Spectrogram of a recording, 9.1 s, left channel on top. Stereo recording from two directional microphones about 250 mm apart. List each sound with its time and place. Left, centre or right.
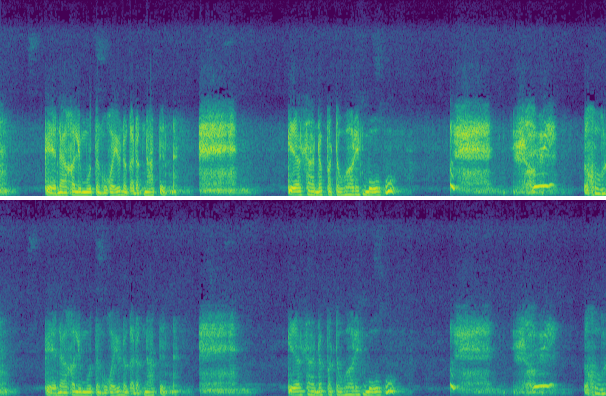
0.7 s speech: centre
6.7 s wheeze: centre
